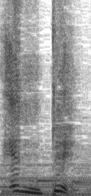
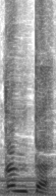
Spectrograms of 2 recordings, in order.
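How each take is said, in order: First: The vowels are pronounced as an E sound. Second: The vowels are pronounced as an open A.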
